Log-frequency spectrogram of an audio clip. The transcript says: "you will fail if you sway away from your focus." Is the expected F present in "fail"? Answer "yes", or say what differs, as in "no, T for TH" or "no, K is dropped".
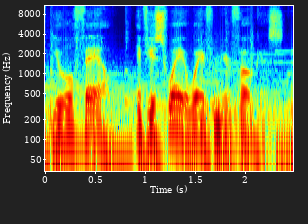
yes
